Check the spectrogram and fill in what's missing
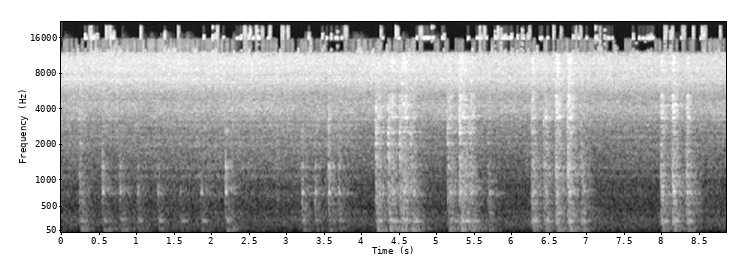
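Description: A vegetable and egg mix sizzles steadily in a hot pan over a lowered flame while a utensil chops and scrapes at it in repeated clattering strokes, close and loud, with no talking.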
